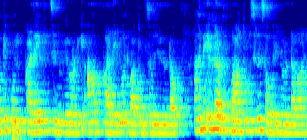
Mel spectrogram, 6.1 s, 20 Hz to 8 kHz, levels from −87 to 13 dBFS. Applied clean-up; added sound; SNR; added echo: none; none; none; reverberation time 0.9 s.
